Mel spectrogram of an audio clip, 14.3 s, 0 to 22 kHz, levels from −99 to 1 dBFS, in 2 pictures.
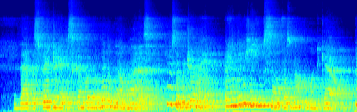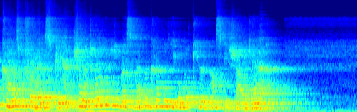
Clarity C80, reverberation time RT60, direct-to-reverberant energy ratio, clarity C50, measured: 1.5 dB, 2.2 s, -3.5 dB, 0.0 dB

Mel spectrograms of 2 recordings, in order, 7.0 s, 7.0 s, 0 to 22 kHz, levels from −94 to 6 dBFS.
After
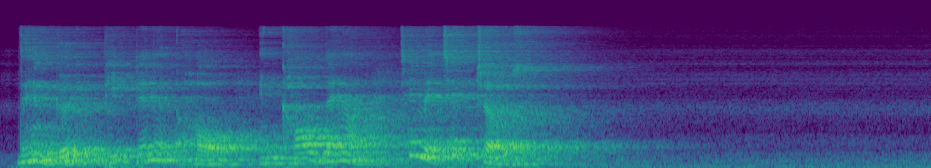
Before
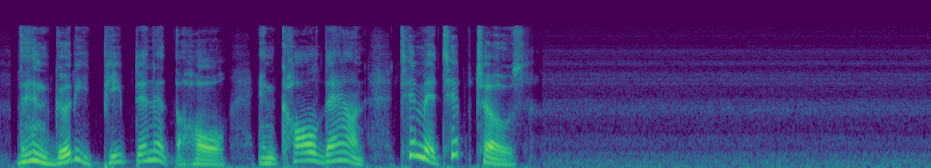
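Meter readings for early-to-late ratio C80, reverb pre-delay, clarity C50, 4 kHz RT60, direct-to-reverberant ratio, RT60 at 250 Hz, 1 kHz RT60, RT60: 1.0 dB, 22 ms, -1.0 dB, 1.6 s, -3.0 dB, 2.0 s, 2.0 s, 2.0 s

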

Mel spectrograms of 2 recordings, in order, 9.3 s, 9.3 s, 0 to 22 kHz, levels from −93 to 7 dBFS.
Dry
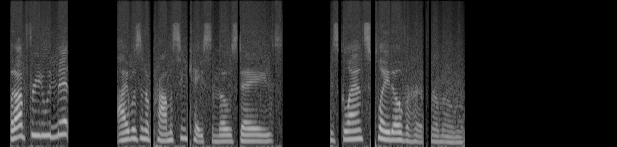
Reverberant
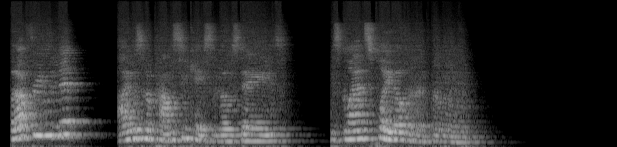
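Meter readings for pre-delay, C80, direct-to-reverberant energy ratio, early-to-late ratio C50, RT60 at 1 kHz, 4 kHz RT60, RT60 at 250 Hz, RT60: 9 ms, 6.0 dB, -10.0 dB, 1.5 dB, 0.65 s, 0.45 s, 0.85 s, 0.75 s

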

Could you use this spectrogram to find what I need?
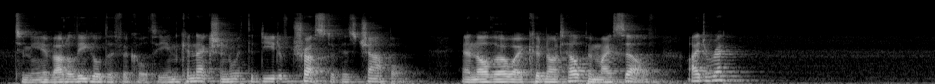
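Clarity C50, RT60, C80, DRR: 12.0 dB, 0.65 s, 15.5 dB, 6.0 dB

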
